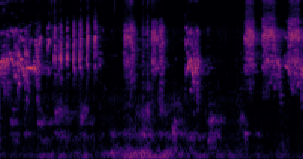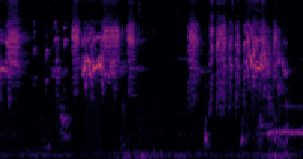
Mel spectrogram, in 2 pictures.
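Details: Budgerigars eating green food give bursts of busy, scratchy chirping and chatter, high and grating, coming in clusters of quick notes separated by brief pauses.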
